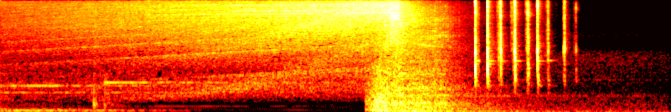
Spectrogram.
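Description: Cinematic sound-design effects: a whoosh that swells and rises over a few seconds into a heavy impact hit about halfway through, which rings and fades. A quick run of about eight sharp ticks follows.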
